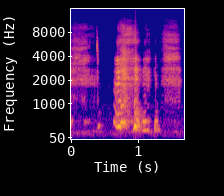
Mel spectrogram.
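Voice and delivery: high, loud burst of real laughter; uncontrollable laughter. Real, not acted. Boyfriend's worried remark sets her off, loud real laughing fit. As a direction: crack up and can't stop. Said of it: "And I cannot stop laughing".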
